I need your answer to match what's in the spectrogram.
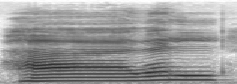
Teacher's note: ہا کے اوپر کھڑا زبر ہے، ایک الف کے برابر کھینچیں گے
